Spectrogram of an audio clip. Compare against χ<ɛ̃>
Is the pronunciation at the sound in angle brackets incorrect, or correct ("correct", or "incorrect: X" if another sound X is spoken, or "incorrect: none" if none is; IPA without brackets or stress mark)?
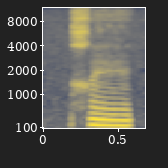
correct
